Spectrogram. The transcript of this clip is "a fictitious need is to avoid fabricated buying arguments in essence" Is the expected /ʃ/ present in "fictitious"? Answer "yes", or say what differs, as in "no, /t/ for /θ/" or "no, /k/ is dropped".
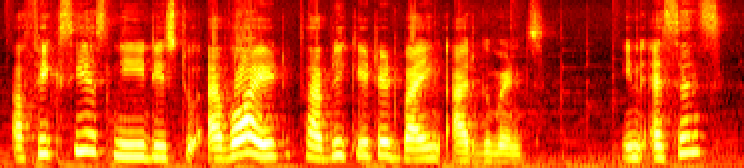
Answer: no, /ʃ/ is dropped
